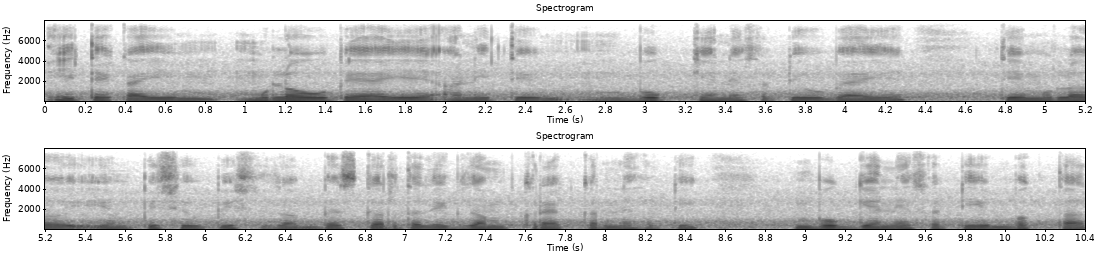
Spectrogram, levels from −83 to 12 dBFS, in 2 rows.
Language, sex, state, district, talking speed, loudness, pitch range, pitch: Marathi, male, Maharashtra, Aurangabad, 150 wpm, -19 LUFS, 120-130 Hz, 125 Hz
